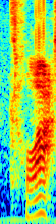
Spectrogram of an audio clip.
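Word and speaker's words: Claas: they're just're they're okay it's pronounced like class says Ben I've always said CL and like every everyone else that I've known who's worked on farms like said it as CLA so I don't know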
